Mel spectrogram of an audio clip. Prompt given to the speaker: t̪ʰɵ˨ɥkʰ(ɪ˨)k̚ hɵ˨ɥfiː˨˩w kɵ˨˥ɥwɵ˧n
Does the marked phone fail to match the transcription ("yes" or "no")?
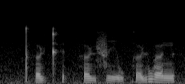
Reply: no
